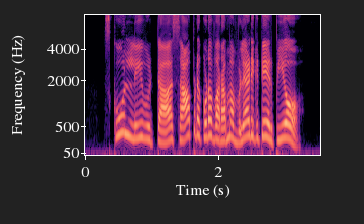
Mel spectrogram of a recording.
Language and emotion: Tamil, angry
